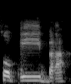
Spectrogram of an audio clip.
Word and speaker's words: copaiba: actually pronounced copaiba in Brazil.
